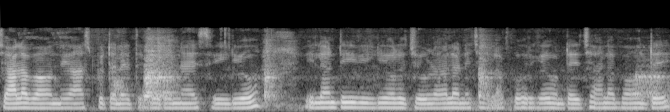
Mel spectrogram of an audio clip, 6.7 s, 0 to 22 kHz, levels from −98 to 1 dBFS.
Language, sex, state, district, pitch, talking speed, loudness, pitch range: Telugu, female, Andhra Pradesh, Chittoor, 165 Hz, 135 wpm, -20 LUFS, 160-170 Hz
